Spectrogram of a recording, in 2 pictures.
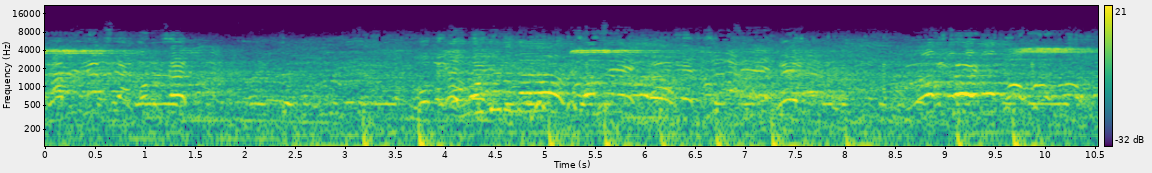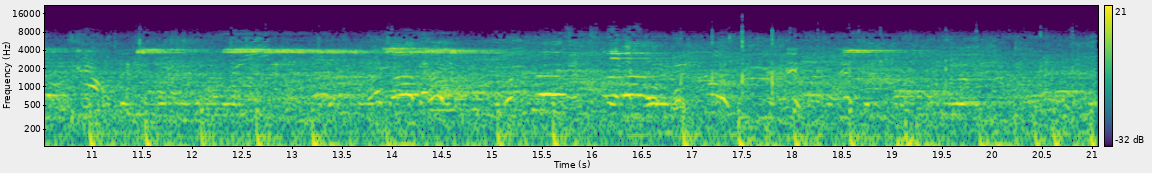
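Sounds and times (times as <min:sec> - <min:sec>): high whistle tone: 0:00.0 - 0:00.9, 0:05.2 - 0:06.4, 0:09.7 - 0:15.3, 0:18.5 - 0:19.3.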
